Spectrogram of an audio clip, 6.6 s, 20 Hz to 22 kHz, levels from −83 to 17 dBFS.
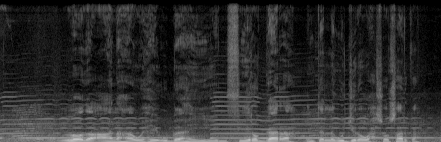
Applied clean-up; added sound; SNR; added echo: none; Wind instrument, woodwind instrument; 13 dB; none.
